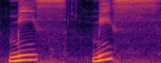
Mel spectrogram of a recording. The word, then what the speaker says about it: mis: M. It's very The pronunciation of this word is very similar to the English word miss.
